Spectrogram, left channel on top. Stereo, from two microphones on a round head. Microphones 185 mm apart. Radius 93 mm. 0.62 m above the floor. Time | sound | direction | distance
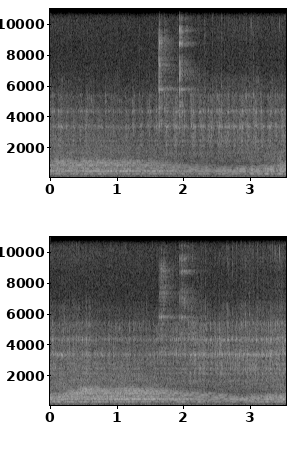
1.6 | cutlery clinking | 70° left (ahead or behind) | 3.5 m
